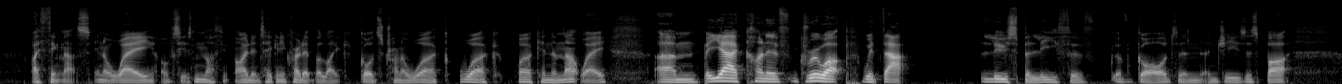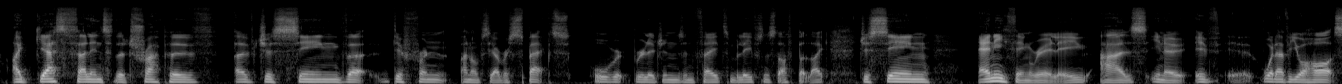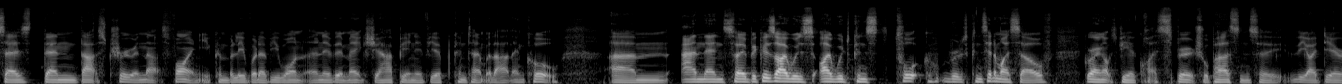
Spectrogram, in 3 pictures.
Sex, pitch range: male, 100-120 Hz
